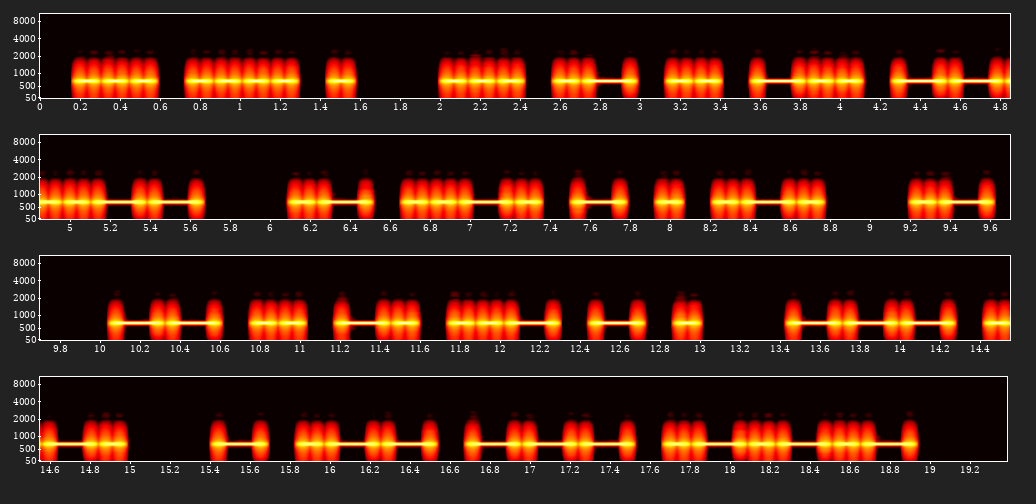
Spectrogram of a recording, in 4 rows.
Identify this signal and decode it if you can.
Morse code, heard as a keyed tone, about 17 wpm, 700 Hz. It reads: SHE SAID, AFTER A MINUTE OR TWO.
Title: Sentences from Top 1400 Words 17wpm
